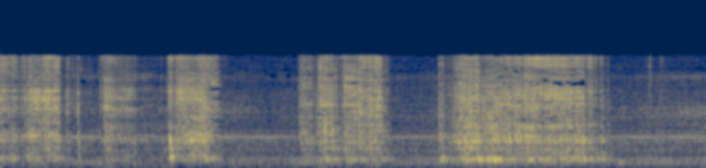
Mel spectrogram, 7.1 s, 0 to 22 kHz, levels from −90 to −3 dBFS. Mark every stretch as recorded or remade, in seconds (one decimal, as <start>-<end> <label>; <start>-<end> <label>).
0.0-1.0 recorded; 1.0-2.1 remade; 2.1-7.1 recorded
